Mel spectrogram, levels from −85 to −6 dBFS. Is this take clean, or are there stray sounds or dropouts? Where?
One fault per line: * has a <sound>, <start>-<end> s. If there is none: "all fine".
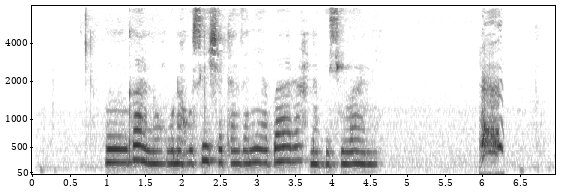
* has a bark, 6.0-6.3 s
